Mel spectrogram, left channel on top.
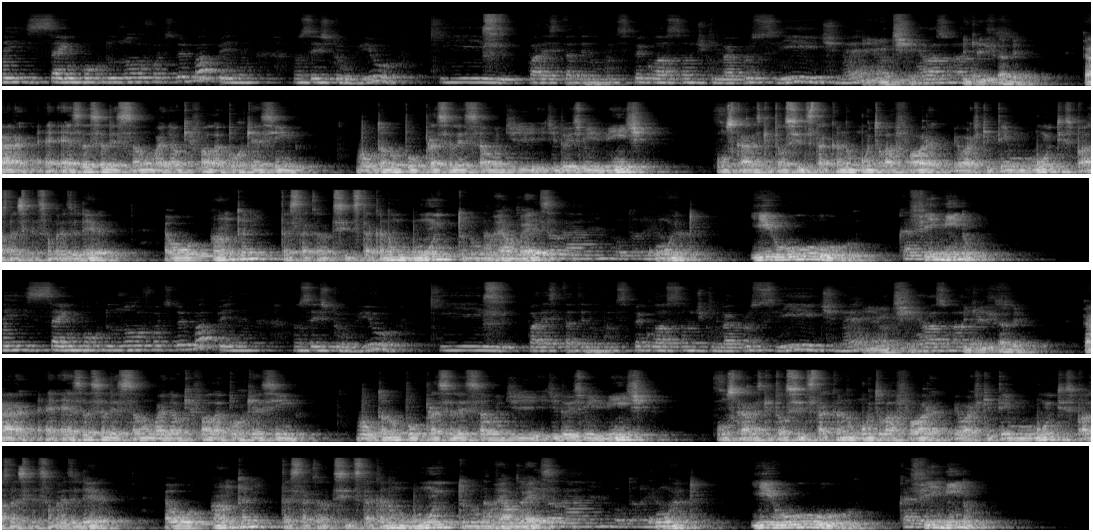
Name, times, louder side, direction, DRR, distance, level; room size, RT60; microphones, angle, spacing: voice 1, 0.0-3.9 4.3-10.1 18.0-18.3 26.6-28.7 30.8-31.4, left 1 dB, 15° right, -4 dB, 1.4 m, -27 dB
voice 2, 8.6-9.1 9.7-10.2 10.8-13.8 14.4-17.3 18.0-22.8 23.4-27.1 28.3-28.6 29.3-30.3 30.9-31.5, equal, 70° left, 0 dB, 1.1 m, -17 dB
4.7 x 3.2 x 3.0 m, 0.78 s
head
